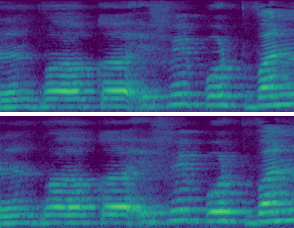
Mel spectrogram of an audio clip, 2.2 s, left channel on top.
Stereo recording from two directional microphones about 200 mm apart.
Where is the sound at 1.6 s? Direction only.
20° left (ahead or behind).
